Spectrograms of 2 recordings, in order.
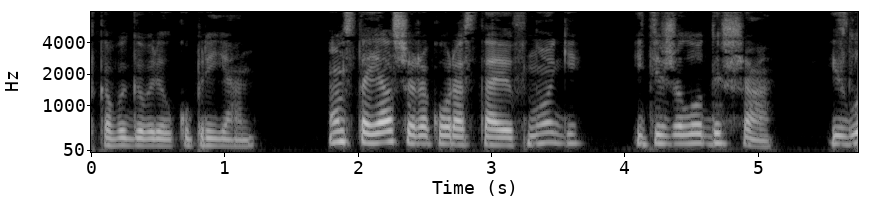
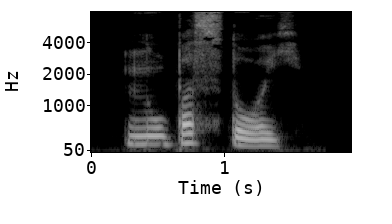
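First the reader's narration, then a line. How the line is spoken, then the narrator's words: Muttering. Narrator (Russian): пробормотал он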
